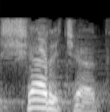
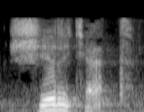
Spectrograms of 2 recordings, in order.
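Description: First: First vowel a, no vowel after r. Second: First vowel i, no vowel after r. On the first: "او به فتح و سکون" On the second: "به کسر و سکون"

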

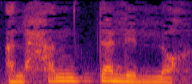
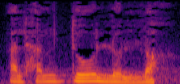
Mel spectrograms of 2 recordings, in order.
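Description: First: The d has a and the l has i. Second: The d has u and the l has u. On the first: "و به فتح دال و کسر لام" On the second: "و به ضم دال و لام"

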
